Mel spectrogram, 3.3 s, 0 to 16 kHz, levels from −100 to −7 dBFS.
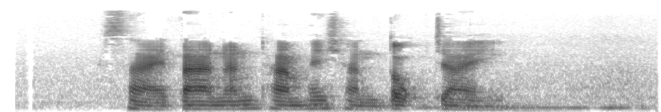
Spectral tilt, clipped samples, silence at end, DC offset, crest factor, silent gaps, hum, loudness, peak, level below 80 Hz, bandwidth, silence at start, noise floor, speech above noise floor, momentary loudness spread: -4.5 dB/octave; under 0.1%; 0.15 s; under 0.1%; 26 dB; none; none; -32 LUFS; -10 dBFS; -76 dBFS; 11.5 kHz; 0.5 s; -54 dBFS; 21 dB; 9 LU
